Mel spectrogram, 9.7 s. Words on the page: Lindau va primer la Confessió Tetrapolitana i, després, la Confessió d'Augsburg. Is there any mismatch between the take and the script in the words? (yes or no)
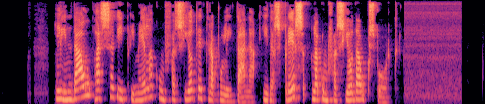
yes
